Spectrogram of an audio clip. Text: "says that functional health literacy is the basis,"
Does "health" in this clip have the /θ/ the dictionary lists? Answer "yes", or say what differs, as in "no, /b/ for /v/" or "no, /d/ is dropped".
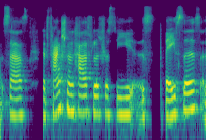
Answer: no, /f/ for /θ/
